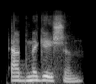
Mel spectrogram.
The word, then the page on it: abnegation: Indian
